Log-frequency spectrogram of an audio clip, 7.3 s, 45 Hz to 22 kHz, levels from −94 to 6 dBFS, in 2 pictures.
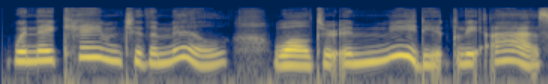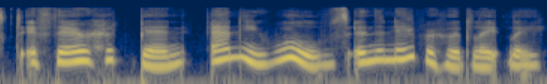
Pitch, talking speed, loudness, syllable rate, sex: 235 Hz, 155 wpm, -19 LUFS, 4.9 syllables/s, female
